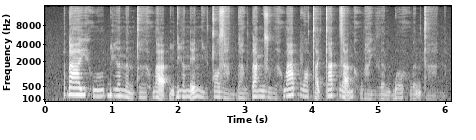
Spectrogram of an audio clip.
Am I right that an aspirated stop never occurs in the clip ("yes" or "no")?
yes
